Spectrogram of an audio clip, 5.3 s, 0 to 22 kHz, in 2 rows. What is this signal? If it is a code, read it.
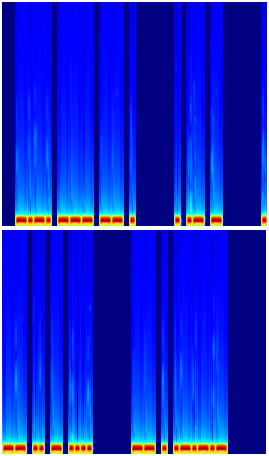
Morse code, heard as a keyed tone, about 40 wpm, 700 Hz. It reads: COME EAT WITH ME.
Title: 2x Word-Spacing - Sentences from Top 300 Words - 40wpm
